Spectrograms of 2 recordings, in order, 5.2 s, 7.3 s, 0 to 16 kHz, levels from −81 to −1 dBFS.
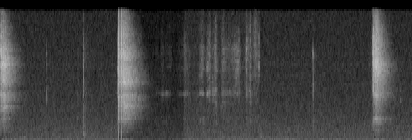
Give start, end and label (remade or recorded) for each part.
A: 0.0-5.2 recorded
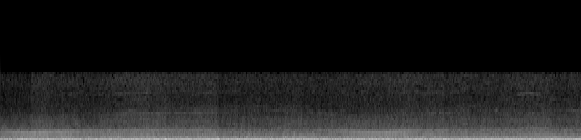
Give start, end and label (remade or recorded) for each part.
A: 0.0-3.5 recorded; 3.5-7.3 remade

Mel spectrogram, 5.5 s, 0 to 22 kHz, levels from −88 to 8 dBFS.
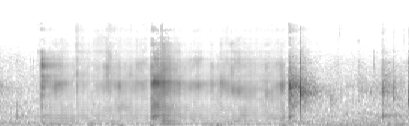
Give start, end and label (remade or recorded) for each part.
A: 0.0-0.5 recorded; 0.5-3.8 remade; 3.8-5.5 recorded

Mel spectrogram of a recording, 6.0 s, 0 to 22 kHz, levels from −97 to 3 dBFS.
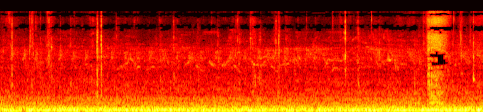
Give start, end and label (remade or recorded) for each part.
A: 0.0-1.7 remade; 1.7-2.8 recorded; 2.8-3.5 remade; 3.5-6.0 recorded

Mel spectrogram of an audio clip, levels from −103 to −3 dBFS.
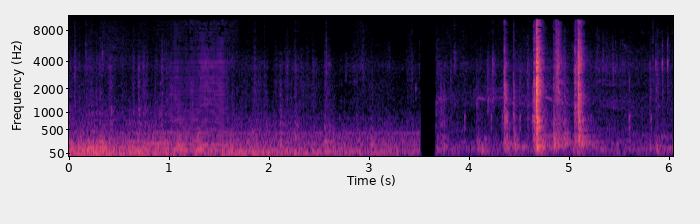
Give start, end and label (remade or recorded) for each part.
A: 0.0-1.0 recorded; 1.0-1.6 remade; 1.6-6.0 recorded

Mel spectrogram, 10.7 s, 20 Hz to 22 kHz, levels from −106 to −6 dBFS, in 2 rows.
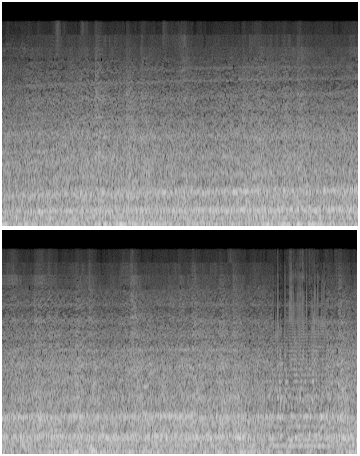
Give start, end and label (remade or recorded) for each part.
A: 0.0-9.4 recorded; 9.4-10.2 remade; 10.2-10.7 recorded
